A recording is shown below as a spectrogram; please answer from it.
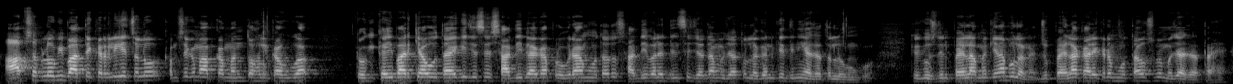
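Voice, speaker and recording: A man, tired after just waking up, teaching a live online exam-prep lecture and listing terms in quick runs. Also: fairly high pitch, steady tone, bright, forceful tone. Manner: explanatory, lists terms in quick runs, addresses students as sir.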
